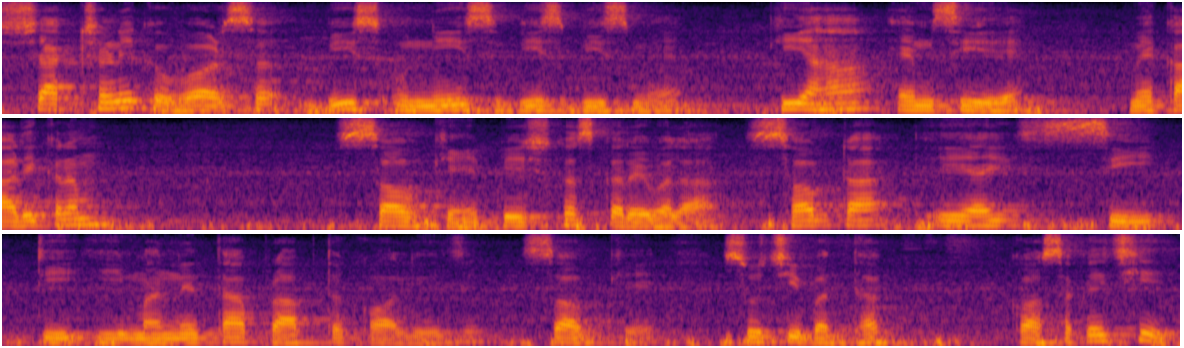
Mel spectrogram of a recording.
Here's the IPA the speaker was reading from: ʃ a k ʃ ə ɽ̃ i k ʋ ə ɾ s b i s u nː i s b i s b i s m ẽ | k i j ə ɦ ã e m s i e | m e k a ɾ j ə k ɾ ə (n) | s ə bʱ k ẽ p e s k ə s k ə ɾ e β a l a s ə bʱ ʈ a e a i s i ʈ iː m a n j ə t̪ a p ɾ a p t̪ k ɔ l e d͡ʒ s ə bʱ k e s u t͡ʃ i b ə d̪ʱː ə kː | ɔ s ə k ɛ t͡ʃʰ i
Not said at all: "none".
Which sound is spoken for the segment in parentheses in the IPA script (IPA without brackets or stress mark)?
m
